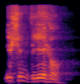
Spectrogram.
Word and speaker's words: Mission Viejo: Mission Viejo.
